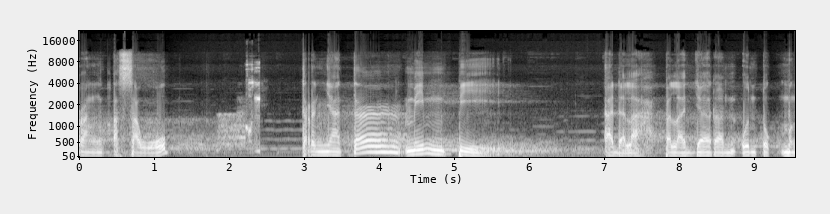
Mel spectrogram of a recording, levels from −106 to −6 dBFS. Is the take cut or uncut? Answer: cut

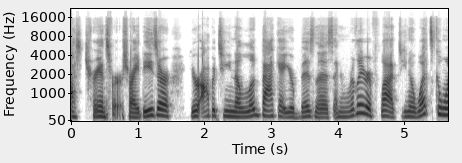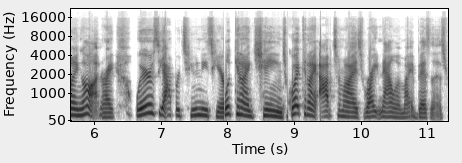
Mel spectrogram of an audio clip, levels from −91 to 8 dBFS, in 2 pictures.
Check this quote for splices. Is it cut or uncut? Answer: cut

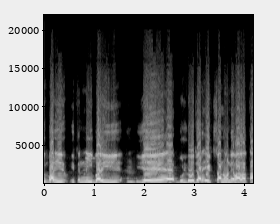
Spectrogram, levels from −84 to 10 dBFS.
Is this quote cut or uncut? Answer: uncut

